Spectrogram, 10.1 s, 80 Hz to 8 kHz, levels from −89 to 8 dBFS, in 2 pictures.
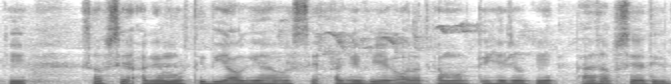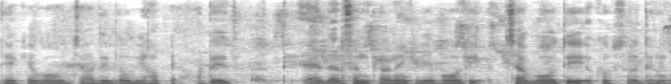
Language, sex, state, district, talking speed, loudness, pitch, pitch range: Maithili, male, Bihar, Araria, 200 wpm, -29 LUFS, 145 Hz, 145-150 Hz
